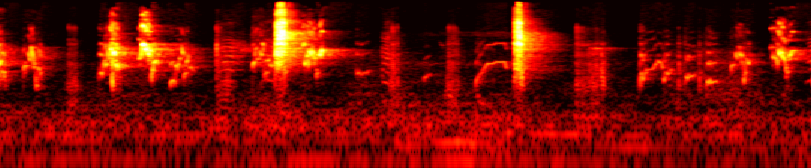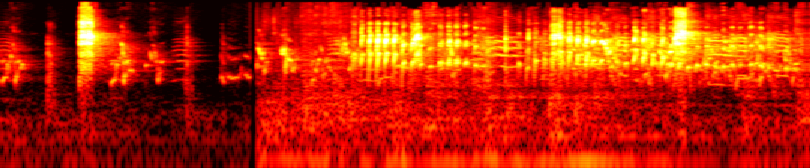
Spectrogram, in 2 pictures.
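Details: Budgerigar calls played to stimulate mating: sharp chirps and rapid warbled squawks, fairly sparse for seven seconds, then a dense, continuous chattering chorus of several birds.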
